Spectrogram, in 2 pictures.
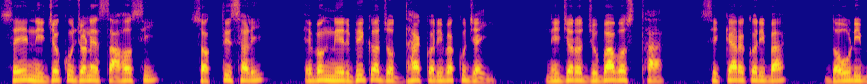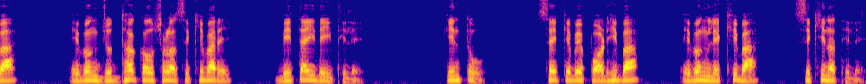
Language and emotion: Odia, neutral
